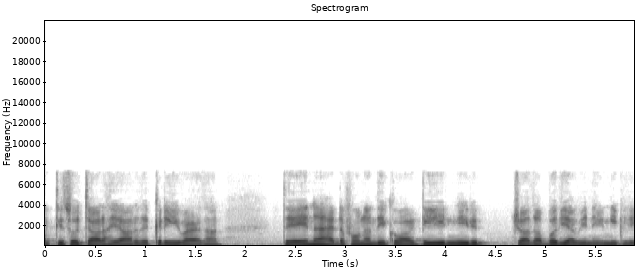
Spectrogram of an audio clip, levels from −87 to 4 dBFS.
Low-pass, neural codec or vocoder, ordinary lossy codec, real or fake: none; codec, 16 kHz, 1.1 kbps, Voila-Tokenizer; none; fake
